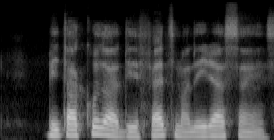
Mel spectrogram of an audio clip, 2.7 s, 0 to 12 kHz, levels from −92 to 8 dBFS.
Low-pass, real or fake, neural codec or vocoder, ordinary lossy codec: 10.8 kHz; fake; autoencoder, 48 kHz, 32 numbers a frame, DAC-VAE, trained on Japanese speech; none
